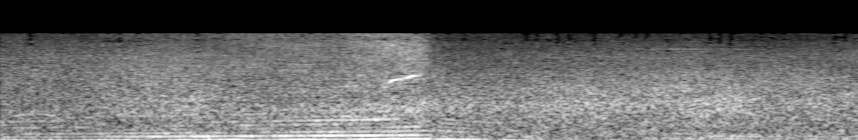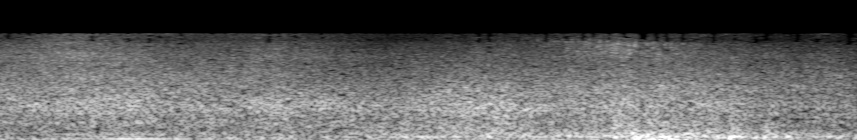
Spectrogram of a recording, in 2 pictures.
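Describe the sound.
Traffic noise from a busy highway cutting through a city centre in the Czech Republic: a constant, dense roar of vehicles with a low engine rumble that swells briefly near the end.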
